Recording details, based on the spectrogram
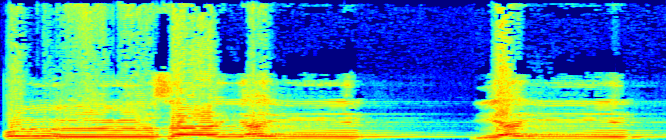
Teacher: শেষ অক্ষর সাকিন দিয়ে ইয়াই আর নুনকে ধরে ইয়াইন এভাবে থেমে যাবেন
